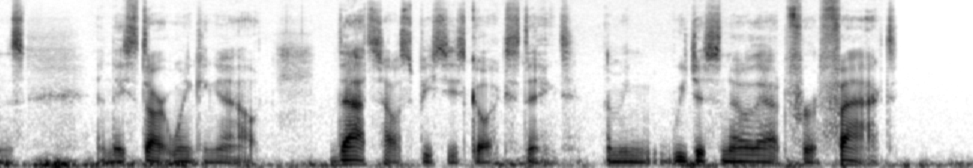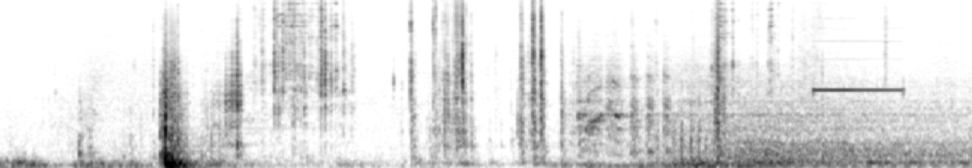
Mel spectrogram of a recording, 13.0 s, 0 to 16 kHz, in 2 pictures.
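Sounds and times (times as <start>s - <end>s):
speech: 0.1s - 6.0s
pickup truck door thunking shut: 7.5s - 8.1s, 9.5s - 12.9s
clicks and rustles: 7.9s - 10.4s
keys jingling: 8.1s - 10.2s, 11.2s - 11.9s.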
